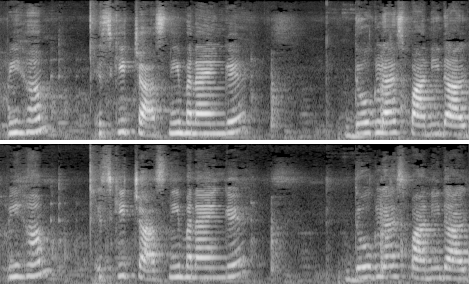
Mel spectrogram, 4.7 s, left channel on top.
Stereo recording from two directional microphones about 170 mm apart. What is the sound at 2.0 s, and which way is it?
Speech, 15° left (ahead or behind).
